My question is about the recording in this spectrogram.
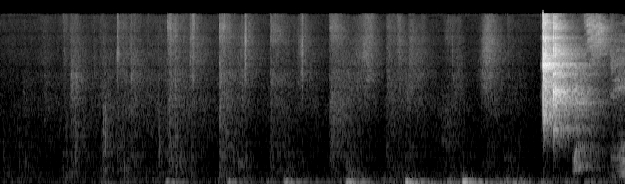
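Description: Footsteps of a person walking at a steady pace across the floor, about six heavy steps a little over half a second apart. Near the end comes a short, loud rustling burst.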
